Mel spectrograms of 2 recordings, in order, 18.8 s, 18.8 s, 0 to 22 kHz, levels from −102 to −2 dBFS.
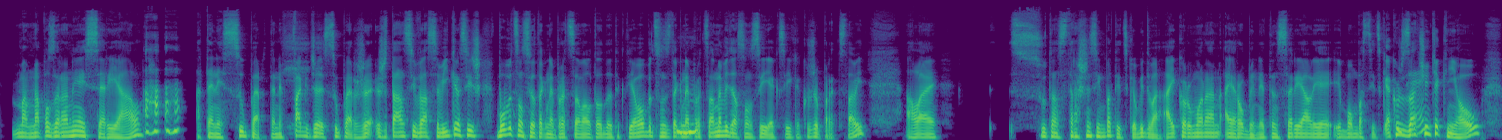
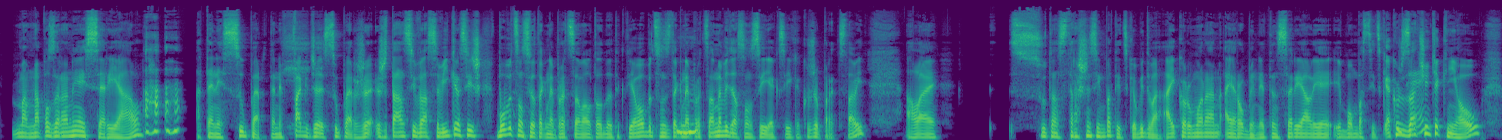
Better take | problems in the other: second | muffled; very; fading above 2 kHz

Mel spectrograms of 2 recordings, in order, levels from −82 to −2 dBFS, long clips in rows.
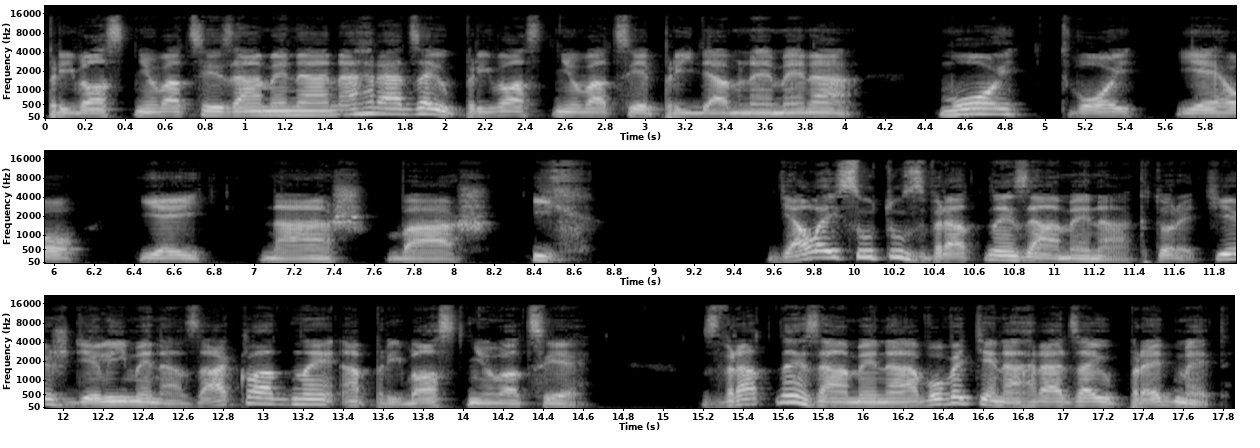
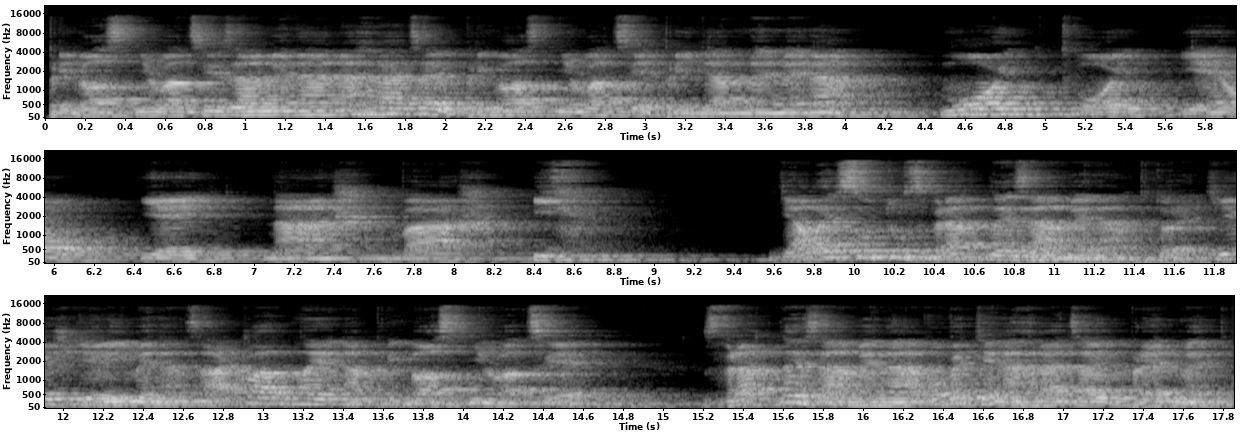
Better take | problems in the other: first | off-mic speech; somewhat distant // room echo; noticeable; dies away in 1.7 s

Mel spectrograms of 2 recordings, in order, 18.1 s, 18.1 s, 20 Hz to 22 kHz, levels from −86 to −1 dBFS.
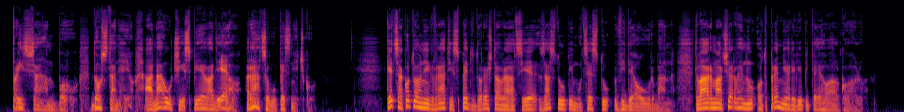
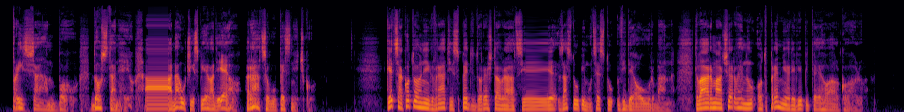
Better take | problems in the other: first | audio freezing; at 3 s and at 11 s

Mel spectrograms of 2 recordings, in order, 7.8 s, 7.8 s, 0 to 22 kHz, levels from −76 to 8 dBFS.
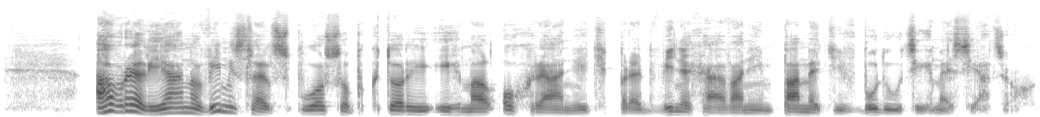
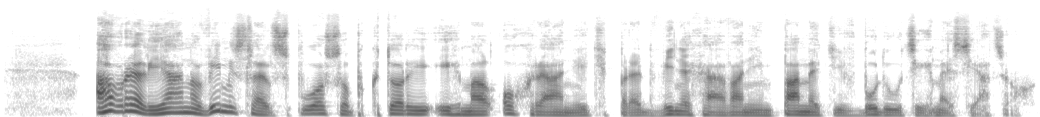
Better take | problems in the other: second | thin; somewhat; fading below 300 Hz

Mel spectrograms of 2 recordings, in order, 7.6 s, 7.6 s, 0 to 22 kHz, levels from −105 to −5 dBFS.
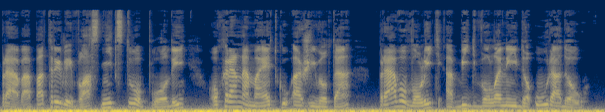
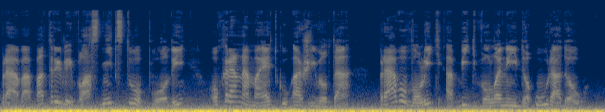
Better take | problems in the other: first | low rumble; loud; throughout; 5 dB below the speech; faint in the first

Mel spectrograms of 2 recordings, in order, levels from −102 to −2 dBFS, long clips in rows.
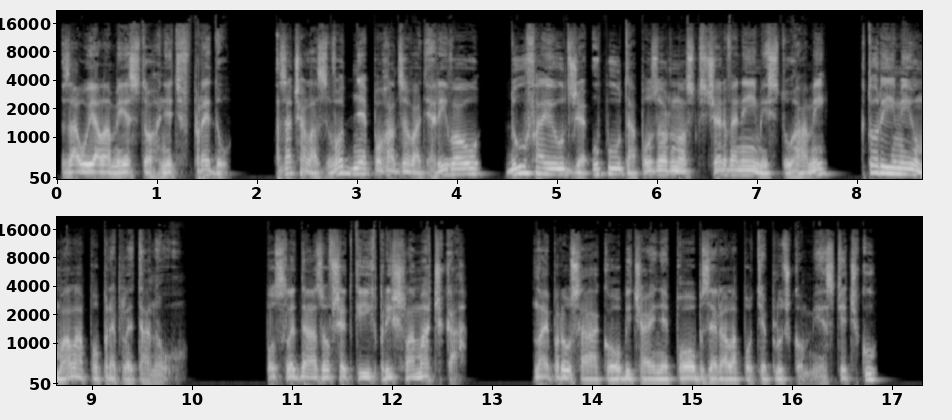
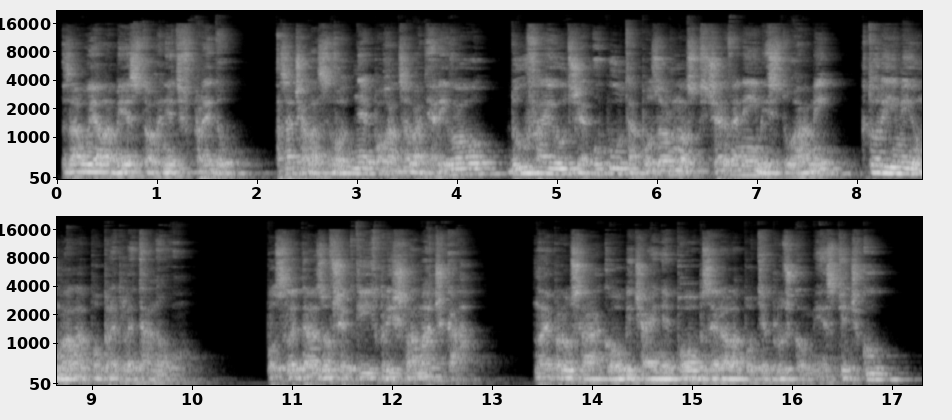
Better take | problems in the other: first | off-mic speech; far // room echo; noticeable; dies away in 0.5 s

